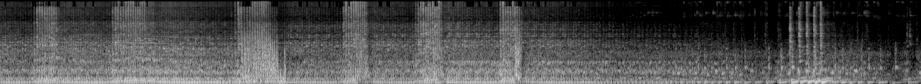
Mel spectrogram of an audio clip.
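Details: Freshly restored Gardner 4LK four-cylinder diesel, cold: steady even idle knock, about four per second, firing on all four cylinders; healthy-running engine.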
